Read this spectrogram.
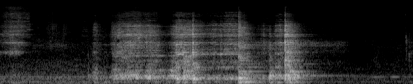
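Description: A metal pan clatters against a sink as it is handled.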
